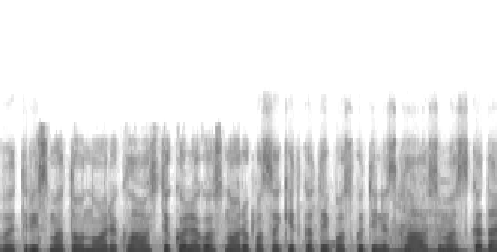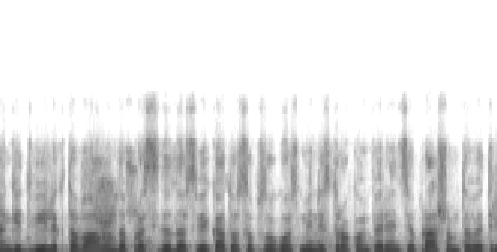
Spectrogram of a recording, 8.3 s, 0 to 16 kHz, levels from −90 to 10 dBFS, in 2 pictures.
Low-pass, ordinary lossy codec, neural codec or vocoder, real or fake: 7.2 kHz; Opus, 24 kbps; none; real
